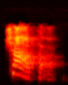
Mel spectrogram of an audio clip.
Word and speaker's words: ciapa: Con il ditongo, eh il ditongo vuole le due parole, le due vocali. C'è una vocale debole che è la i la vocale forte che è la a. Ciapa, le pronunciamo tutte e due insieme, nessun accento.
